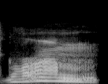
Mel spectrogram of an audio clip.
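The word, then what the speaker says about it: GRRM: Yeah, you pronounced it wrong. It's Grum.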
